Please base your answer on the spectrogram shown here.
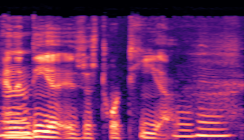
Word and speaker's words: tortilla: And then dia is just tortilla. It's a corn tortilla. 不要那个 L 没有发音 don't say tortilla, right?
